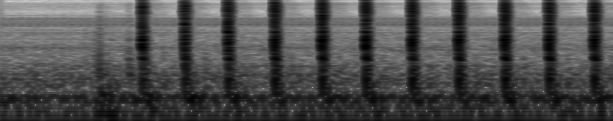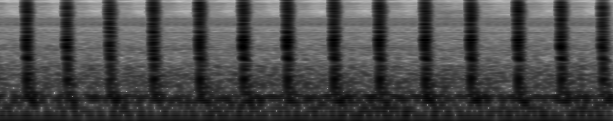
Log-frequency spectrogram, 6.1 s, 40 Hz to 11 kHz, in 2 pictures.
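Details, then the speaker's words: 2013 Chrysler 200: sharp, even clicks about two per second from behind the glove box, stopping after about 60 clicks. A failing HVAC vent/blend door actuator motor is suspected, and the actuator was replaced. "it stops after about 60 clicks um it's definitely coming behind the glove box it's probably one of those little servos that opens and closes the doors in the uh vent system"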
